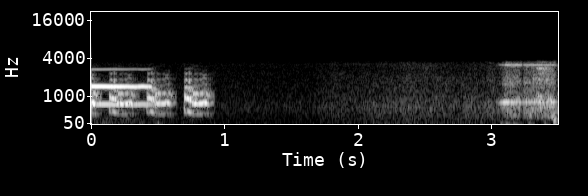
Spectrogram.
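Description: Chickens cluck in two quick, fairly loud bursts, fall quiet over a low hiss, then start clucking again at the very end.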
